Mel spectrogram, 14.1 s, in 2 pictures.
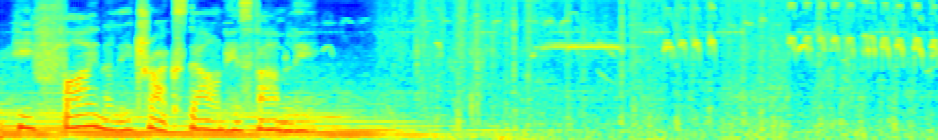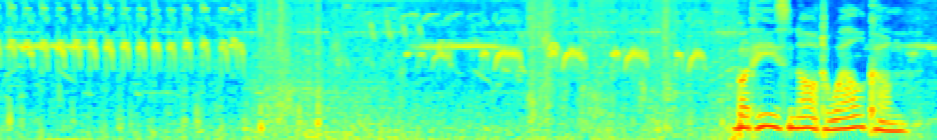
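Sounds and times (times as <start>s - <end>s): fast bird chirps: 2.4s - 12.6s
bird whistle: 4.0s - 5.4s.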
